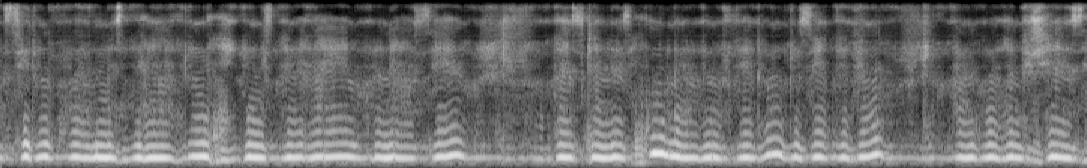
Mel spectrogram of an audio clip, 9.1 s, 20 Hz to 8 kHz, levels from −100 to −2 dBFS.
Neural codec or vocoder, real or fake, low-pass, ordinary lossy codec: autoencoder, 22.05 kHz, a latent of 192 numbers a frame, VITS, trained on one speaker; fake; 7.2 kHz; none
